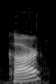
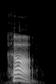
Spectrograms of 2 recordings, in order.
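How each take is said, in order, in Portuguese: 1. O r final é claramente pronunciado. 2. O r final é suprimido. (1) "como nós vemos nos filmes americanos" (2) "o inglês fala car. Eles cortam esse R no final"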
